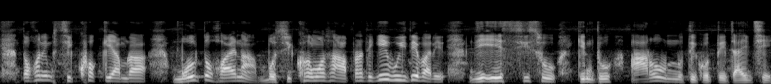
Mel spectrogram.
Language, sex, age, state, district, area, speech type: Bengali, male, 45-60, West Bengal, Paschim Medinipur, rural, spontaneous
